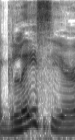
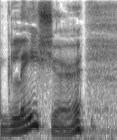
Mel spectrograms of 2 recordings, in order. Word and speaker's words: glacier: known as a glacier I've heard people say glacier as well but we Americans say glacier and I guess this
